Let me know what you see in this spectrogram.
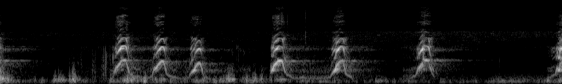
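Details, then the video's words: A dog barks at cows, giving a burst of eight clipped barks, several in rapid doubles and triples, each sharp and slightly dropping in pitch, with soft low background noise between them. "Dog barking at cows"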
